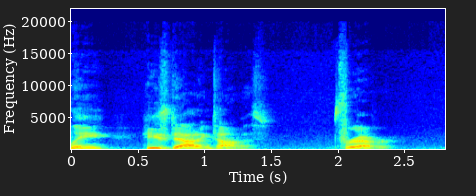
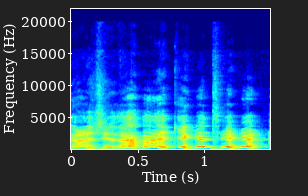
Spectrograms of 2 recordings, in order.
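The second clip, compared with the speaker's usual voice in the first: very high, laughing too hard to speak; imitated helpless laughter. Player laughing too hard to read the cards, imitated laughing fit. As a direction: mimic someone cracking up mid-sentence. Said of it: "starting to laugh so hard".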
